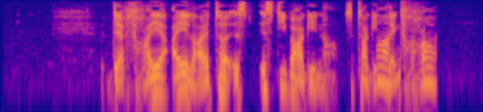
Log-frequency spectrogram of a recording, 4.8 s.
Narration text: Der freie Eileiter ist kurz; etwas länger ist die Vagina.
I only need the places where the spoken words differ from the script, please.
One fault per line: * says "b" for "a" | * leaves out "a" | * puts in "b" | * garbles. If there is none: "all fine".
* leaves out "kurz etwas länger"
* garbles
